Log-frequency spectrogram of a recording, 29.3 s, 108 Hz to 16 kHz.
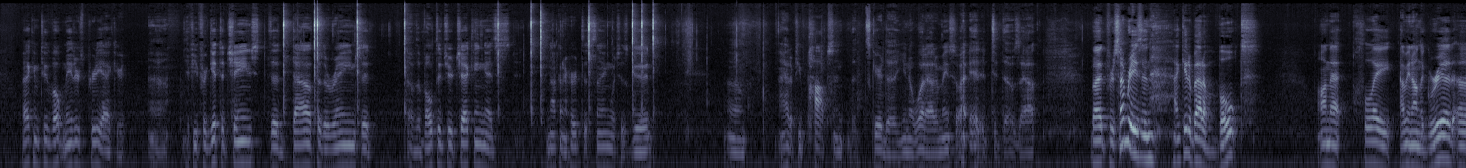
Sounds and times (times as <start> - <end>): Speech: 0.4 - 7.5, 8.1 - 10.2, 11.0 - 13.1, 14.5 - 15.0, 15.6 - 20.8, 21.8 - 25.2, 26.4 - 29.3.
